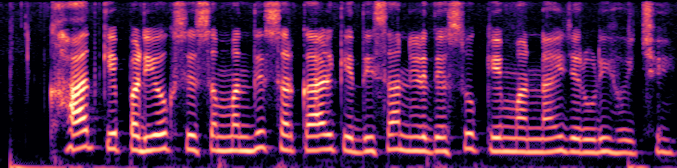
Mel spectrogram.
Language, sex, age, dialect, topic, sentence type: Magahi, female, 60-100, Western, agriculture, statement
